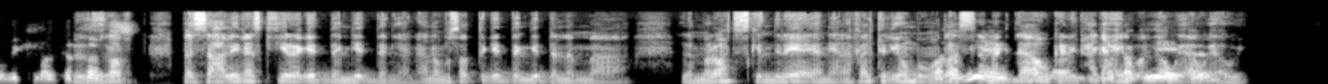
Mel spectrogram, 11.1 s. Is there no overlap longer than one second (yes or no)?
no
